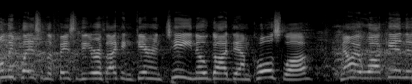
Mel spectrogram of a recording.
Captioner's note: audience laughter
